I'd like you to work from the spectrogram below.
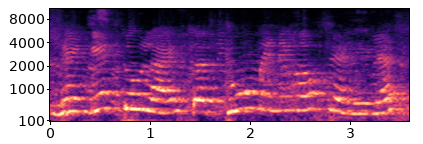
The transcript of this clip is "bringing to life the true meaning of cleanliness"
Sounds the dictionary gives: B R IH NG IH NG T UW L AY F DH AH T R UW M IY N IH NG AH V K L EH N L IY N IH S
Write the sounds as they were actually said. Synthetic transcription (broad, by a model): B R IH NG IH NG T UW L AY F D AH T UW M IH N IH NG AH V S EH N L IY N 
